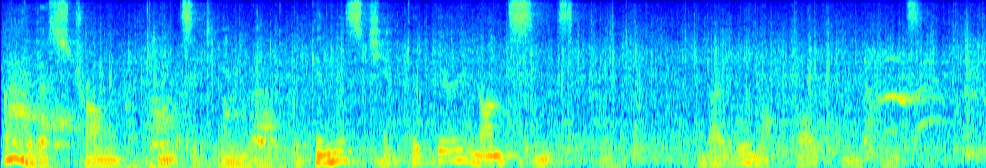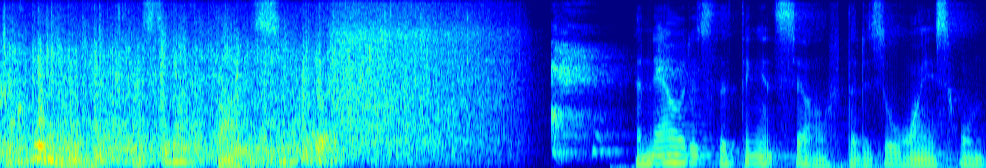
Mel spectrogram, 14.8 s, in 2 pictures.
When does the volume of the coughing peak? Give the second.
7 s.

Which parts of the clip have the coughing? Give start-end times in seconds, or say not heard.
1.1-1.8, 6.5-7.5, 11.5-12.4.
